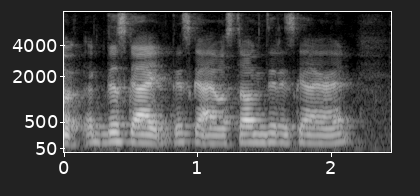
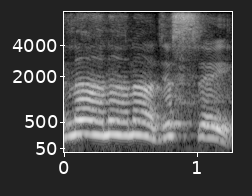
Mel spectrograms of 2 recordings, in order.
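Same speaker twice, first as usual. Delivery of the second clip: high, urgent brush-off; insistent dismissal; 9 semitones higher, 4 dB louder than usual. Retold or imitated. Friend overruling his reluctance to approach girls, insistent dismissal. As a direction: wave the objection away with raised pitch.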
